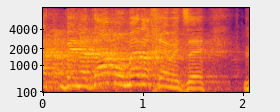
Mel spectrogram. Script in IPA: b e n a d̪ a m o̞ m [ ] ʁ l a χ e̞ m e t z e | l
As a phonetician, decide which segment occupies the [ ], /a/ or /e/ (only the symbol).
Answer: e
